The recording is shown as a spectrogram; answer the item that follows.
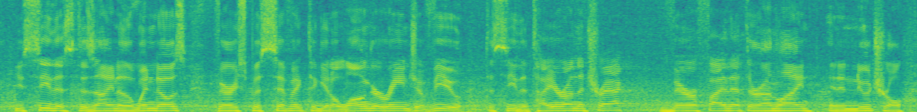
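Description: A man speaks at a moderate pace while noticeable background noise runs underneath. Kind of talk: promotional facility tour. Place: shop.

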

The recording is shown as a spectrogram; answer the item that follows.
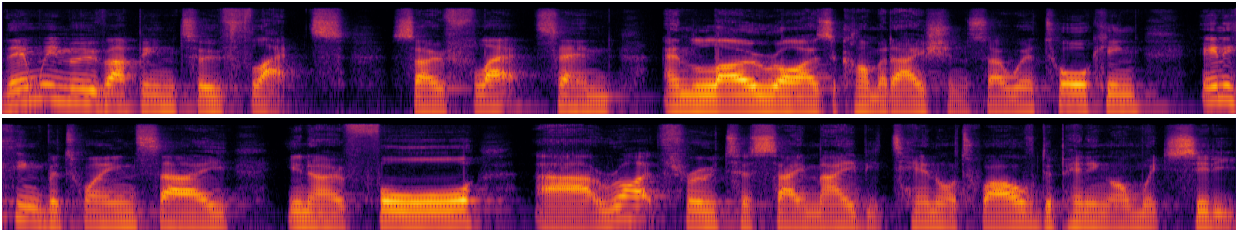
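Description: Over a quiet background, the speech runs at a fairly slow pace with ordinary pitch variation. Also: man. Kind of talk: educational explainer to camera. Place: studio. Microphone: lapel.

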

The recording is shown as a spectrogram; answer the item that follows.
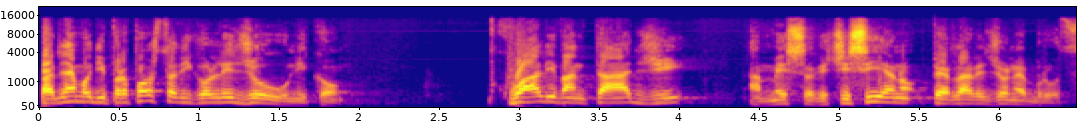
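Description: A man's fairly high voice at a moderate pace, with lively intonation, long, frequent pauses and a quiet background. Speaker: journalist and interviewer. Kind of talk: moderated interview. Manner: halting, repeats words. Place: studio. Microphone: lapel.

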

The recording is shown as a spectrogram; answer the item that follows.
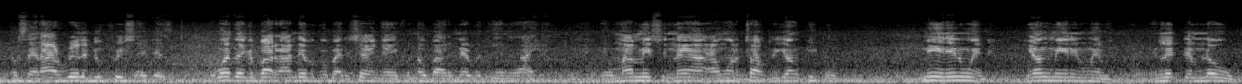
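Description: A man speaks at a fairly quick pace against loud background noise. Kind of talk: interview answer. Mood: grateful, earnest. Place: street. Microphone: camera far.

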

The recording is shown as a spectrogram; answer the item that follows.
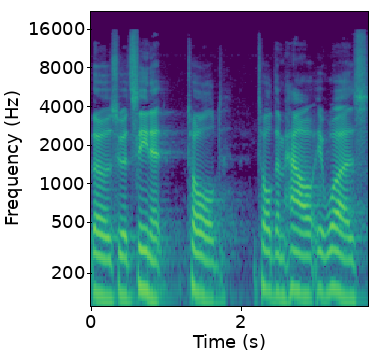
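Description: The voice has a bright, sharp tone over a quiet background. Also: man. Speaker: pastor. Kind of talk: scripture reading, then prayer and sermon. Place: church. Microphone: podium.

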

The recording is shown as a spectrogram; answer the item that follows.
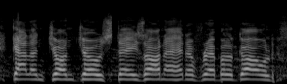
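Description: A man's raised, projected voice sits at an extremely high pitch. He holds a moderate pace in a monotone, flat intonation. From Ireland. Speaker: horse racing commentator. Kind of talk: live horse race commentary.

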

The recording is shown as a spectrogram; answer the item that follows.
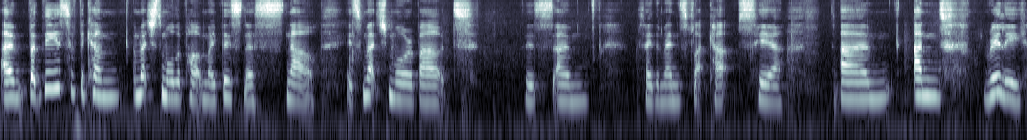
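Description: A woman's very slow speech with long, frequent pauses and ordinary pitch variation. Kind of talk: casual studio tour talk. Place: workshop. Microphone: phone near.

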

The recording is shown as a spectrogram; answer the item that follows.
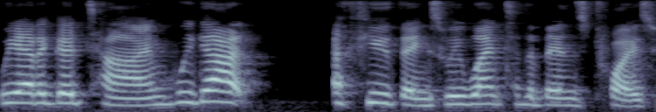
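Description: Here a woman talks. Behind her, things stay quiet. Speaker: reseller vlogger. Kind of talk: casual vlog chat. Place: home room. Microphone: lapel.

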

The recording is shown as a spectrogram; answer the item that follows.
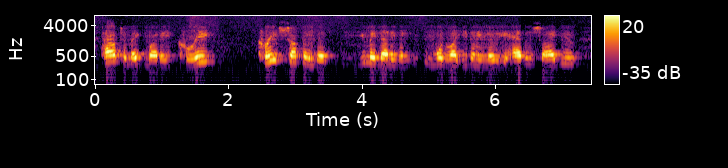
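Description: With an American accent, a man talks at a fairly quick pace, his loudness swinging widely over noticeable background noise. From Tampa, Florida. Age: 70s. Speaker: retired pro wrestler and wrestling trainer. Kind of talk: interview.

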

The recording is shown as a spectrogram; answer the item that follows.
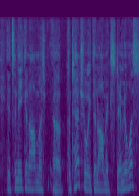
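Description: Fairly high-pitched man at a fairly quick pace, with ordinary pitch variation

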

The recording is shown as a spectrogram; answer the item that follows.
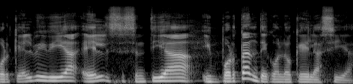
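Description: Against a quiet background, a man with a fairly high pitch talks at a very slow pace with lively intonation. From Argentina. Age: 40s. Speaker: drummer and worship musician; speaker. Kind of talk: workshop talk to an audience. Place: stage. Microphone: handheld.

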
